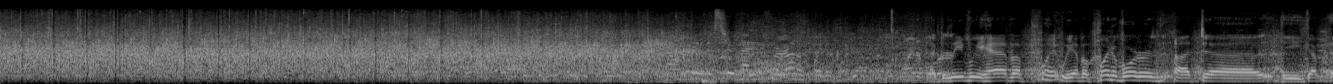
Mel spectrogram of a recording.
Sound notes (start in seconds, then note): 0.0 cheering and applause; 7.6 applause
